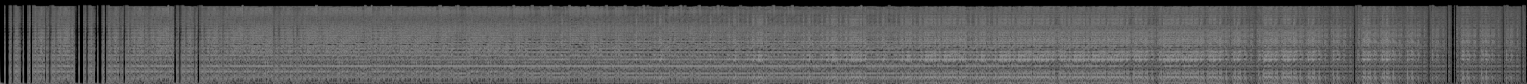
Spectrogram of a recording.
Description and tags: Sound made by the sonar of an unearthly creature... All sounds were synthesized from scratch.
dry, hollow, sfx, silence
